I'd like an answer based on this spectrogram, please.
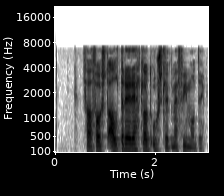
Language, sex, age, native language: Icelandic, male, 15, Icelandic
